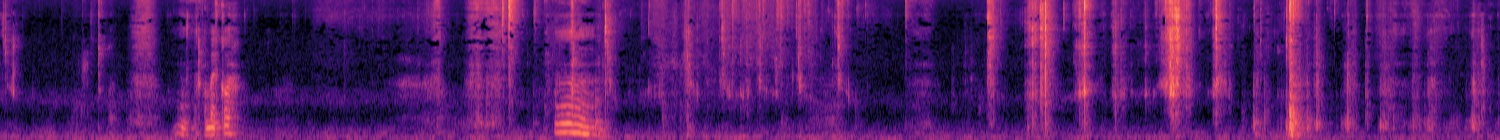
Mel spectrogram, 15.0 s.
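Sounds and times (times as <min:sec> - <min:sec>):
carrot crunching: 0:05.0 - 0:08.7, 0:09.7 - 0:15.0
chewing: 0:06.0 - 0:08.7, 0:13.2 - 0:15.0.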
